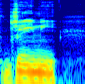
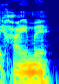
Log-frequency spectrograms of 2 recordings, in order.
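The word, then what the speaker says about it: Jaime: Hae is now now in Spanish it's spelled Jamie in if you say it in English it's Jamie but in in Spanish we say haime one H sounds better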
